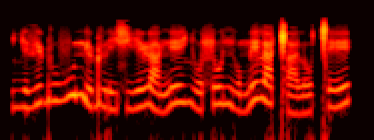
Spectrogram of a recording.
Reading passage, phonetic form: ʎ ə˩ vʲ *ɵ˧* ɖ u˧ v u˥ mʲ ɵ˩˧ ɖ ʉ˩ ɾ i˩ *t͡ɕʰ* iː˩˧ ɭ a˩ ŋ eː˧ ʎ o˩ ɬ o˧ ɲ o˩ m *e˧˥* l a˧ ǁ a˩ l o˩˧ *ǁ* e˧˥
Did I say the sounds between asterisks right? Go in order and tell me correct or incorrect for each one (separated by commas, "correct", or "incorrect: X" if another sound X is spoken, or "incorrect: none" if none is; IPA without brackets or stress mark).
correct, incorrect: ɕ, incorrect: e˥, incorrect: ǀ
